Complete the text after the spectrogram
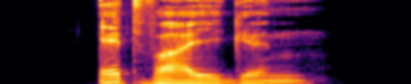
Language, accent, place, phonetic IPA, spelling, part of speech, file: German, Germany, Berlin, [ˈɛtvaɪ̯ɡn̩], etwaigen, adjective, De-etwaigen.ogg
- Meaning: inflection of etwaig: 1. strong genitive masculine/neuter singular 2. weak/mixed genitive/dative all-gender singular 3. strong/weak/mixed accusative masculine singular 4. strong dative plural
